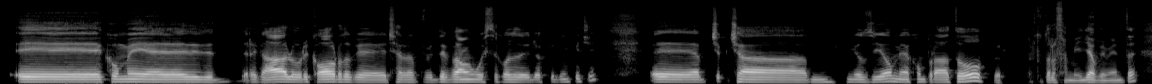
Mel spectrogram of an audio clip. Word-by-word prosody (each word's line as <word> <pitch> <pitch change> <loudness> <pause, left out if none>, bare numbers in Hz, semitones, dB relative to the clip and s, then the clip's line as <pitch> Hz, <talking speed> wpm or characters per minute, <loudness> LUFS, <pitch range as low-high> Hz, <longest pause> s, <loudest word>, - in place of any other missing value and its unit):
Ehm, 115 -1 +4
come 115 -2 +2
d 120 +6 -16
regalo, 115 +1 +3
ricordo 120 +1 +2
che 105 -1 -3
c'era 110 0 -6
vedevamo 115 +1 0
queste 115 0 -6
cose 115 0 -4
dei 110 - -2
Giochi 110 +2 -9
Olimpici, 125 - -13 0.5
ehm, 115 -2 +1
c - - -8
c'ha 110 -3 +1 0.4
mio 115 -2 -6
zio 115 +4 -2
mi 130 -4 -4
ha 115 - -2
comprato, 125 +7 0
per - - -12 0.3
per - - -29
tutta - - -9
la - - -7
famiglia 95 +3 -4
ovviamente, 95 0 -8
115 Hz, 140 wpm, -22 LUFS, 110-120 Hz, 0.5 s, Ehm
